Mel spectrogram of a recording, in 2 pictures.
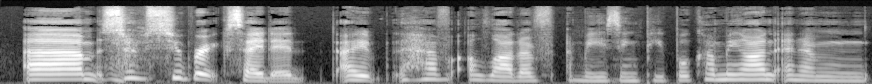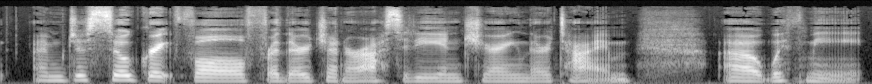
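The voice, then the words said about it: Talking very fast. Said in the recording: “I'm talking really fast.”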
